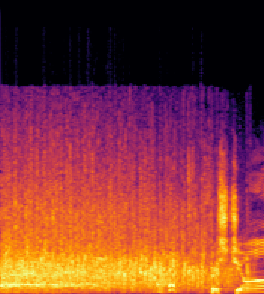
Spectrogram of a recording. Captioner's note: laughter; cheers and applause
